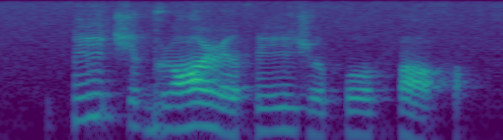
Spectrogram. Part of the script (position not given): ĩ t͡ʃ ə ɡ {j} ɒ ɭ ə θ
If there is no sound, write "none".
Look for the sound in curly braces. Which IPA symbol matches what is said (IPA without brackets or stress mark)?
ɹ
